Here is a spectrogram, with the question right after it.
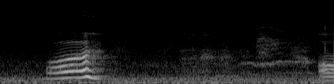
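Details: During a massage she can't get enough of, Chara the cat gives a loud, sharply rising meow that breaks off abruptly, then a quiet pause and the start of a second meow at the end; low background hum throughout.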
